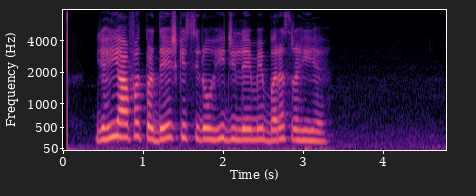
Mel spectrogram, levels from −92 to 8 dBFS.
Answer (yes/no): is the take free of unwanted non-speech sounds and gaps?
yes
